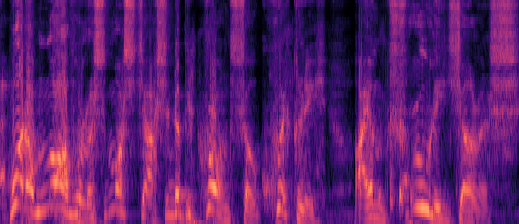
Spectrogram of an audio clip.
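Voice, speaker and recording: A man puts on a character voice with a pompous tone, speaking at a moderate pace in a high pitch. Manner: pompous, envious.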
